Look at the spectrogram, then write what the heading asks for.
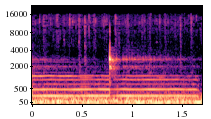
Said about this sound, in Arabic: أريدك أن تشعر بالمطر وهو يتساقط برفق من السماء.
